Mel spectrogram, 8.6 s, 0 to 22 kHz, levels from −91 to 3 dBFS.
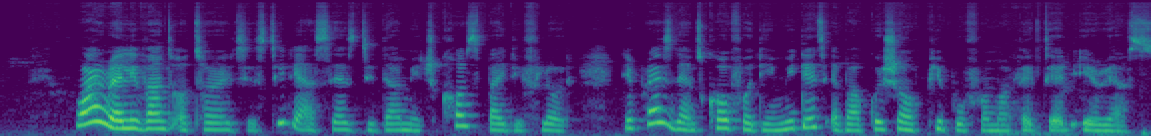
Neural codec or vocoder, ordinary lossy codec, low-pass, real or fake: none; none; none; real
